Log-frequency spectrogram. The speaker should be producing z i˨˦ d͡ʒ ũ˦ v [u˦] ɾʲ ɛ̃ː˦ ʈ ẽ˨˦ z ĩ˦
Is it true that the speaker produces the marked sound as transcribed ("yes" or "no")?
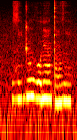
no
